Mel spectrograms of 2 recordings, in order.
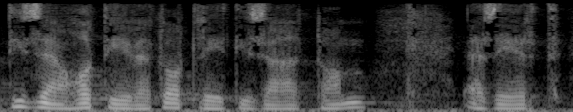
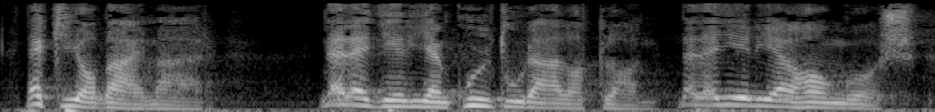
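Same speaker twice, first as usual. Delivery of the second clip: higher, louder mock scolding; shutting them down; 4 semitones higher, 5 dB louder than usual. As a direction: stop the other person from shouting. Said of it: "Vagy le akarlak állítani". (leintő rendreutasítás)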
